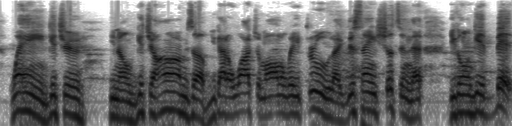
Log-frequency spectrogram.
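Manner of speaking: scream held back to a high, light yell. Retelling a dog-bite training drill, imitating someone screaming. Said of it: "Darnell was screaming at me".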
